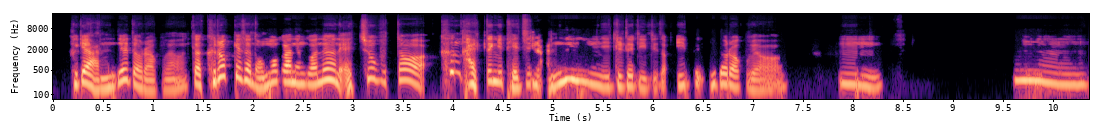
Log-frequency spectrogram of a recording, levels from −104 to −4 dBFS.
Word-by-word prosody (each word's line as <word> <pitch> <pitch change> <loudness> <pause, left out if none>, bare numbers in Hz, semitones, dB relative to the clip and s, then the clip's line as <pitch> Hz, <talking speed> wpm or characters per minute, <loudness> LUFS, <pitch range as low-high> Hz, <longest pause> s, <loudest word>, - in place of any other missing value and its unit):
그게 215 +2 +4
안 155 -2 +2
되더라고요. 140 - -1
그러니까 200 +3 0
그렇게 325 - +2
해서 265 -3 +4
넘어가는 220 +5 +2
거는 245 +6 +4
애초부터 265 -2 -1
큰 455 -1 0
갈등이 245 - +2
되질 160 +6 -2
않는 170 +7 -1 0.3
일들이 175 -2 -3
일이더 145 - -9
이 185 +1 -3 0.2
이더라고요. 185 -9 -2 0.6
음. 185 -6 -4 1.3
음. 220 -7 -1
200 Hz, 285 characters per minute, -22 LUFS, 175-245 Hz, 1.3 s, 그게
